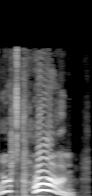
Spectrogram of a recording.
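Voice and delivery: loud, high-pitched mock search; high calling out. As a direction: call out KAREN high and loud. Mock search, escalated second take.

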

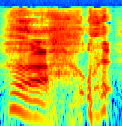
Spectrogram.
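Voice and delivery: heavy, falling-pitch exhale; exaggerated breathy sigh; insistent sigh. Shown as a demonstration. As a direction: sigh pointedly for attention. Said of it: "you have to keep sighing".

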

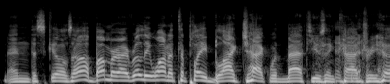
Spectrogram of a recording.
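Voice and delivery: high mock-whiny voice, rising on bummer; mocking whiny excuse. Host mocks Ovechkin skipping the All-Star game, high whiny voice. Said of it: "He's like".

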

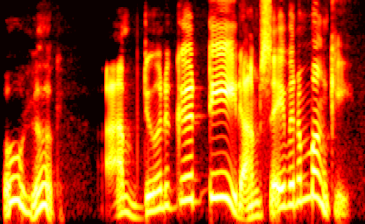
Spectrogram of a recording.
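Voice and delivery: high mocking airhead voice; mock selfie lady. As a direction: play her smug and silly. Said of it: "Be like".

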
